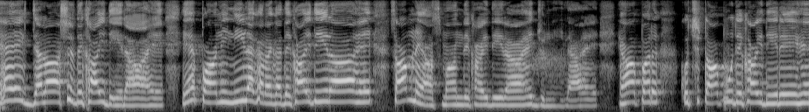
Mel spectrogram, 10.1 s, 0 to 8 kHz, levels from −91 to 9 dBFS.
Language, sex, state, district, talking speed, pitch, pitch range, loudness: Hindi, male, Maharashtra, Sindhudurg, 195 wpm, 255 Hz, 200-275 Hz, -17 LUFS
